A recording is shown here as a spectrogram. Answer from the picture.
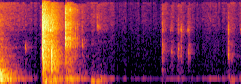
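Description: Two computer keyboard keystrokes about half a second in, then near silence with a few very faint clicks.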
